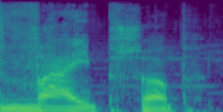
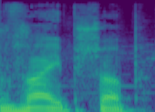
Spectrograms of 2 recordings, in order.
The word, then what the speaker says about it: Vibe Shop: Porozmawiamy i dowiedziałem się, jak się wymawia nazwę tego sklepu z wyrobami z nikotyną. To jest Vibe Shop. Ponieważ Vibe Shop.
